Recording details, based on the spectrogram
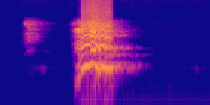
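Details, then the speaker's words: A single sharp, voiced hiccup preceded by a small catch of breath, from a man whose loud hiccups he says are getting worse and starting to hurt; hiccup. "I don't know why it's like so loud they're getting I think they're getting worse if I don't do something about it I think I could die or something dang starting to hurt so loud"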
